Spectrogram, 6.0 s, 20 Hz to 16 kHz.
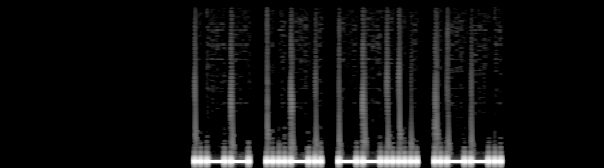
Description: Morse code, heard as a keyed tone, about 20 wpm, 700 Hz. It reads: WF7P
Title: USA Call Signs - 4 Characters - 20wpm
